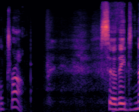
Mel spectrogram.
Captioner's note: laughs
